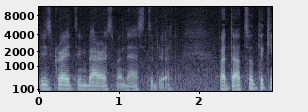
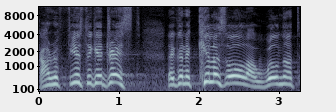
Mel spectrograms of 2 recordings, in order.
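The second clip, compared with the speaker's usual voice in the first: high, louder stubborn refusal; defiant Mordecai; 10 semitones higher, 4 dB louder than usual. Retold or imitated. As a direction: dig in your heels, refusing loudly.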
